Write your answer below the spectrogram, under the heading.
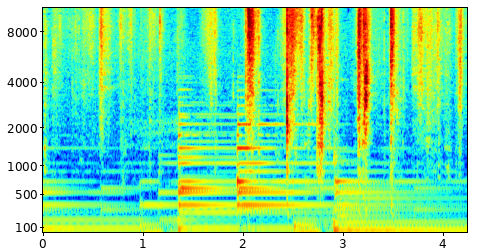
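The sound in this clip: A deck of animal totem cards is shuffled, with soft, repeated riffling bursts over steady background music.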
